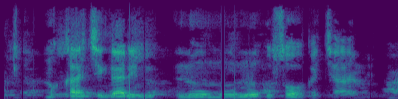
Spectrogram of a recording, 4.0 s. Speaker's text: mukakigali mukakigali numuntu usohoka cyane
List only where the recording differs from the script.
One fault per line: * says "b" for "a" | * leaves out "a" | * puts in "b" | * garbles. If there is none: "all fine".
* leaves out "mukakigali"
